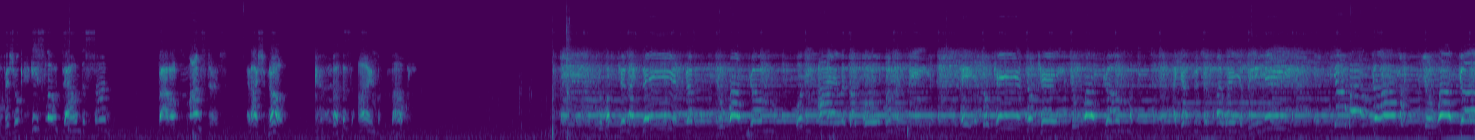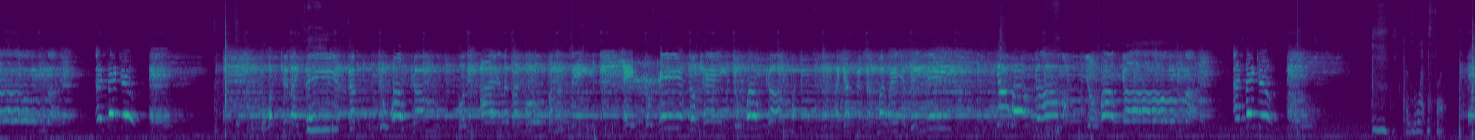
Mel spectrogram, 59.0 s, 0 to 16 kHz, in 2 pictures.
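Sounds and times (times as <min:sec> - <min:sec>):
toy speaker playing man singing: 0:11.2 - 0:33.2, 0:34.0 - 0:56.4.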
